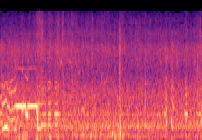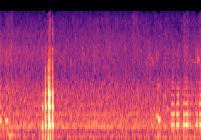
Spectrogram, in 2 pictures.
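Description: Metal detector sounding short signal tones over freshly dug ground: a run of beeps at the start, a single louder tone about three and a half seconds in, and more beeps near the end.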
